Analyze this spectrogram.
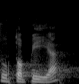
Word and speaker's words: utopía: poder militar que es utopía utopía con acento en la y plano sistema ideal de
